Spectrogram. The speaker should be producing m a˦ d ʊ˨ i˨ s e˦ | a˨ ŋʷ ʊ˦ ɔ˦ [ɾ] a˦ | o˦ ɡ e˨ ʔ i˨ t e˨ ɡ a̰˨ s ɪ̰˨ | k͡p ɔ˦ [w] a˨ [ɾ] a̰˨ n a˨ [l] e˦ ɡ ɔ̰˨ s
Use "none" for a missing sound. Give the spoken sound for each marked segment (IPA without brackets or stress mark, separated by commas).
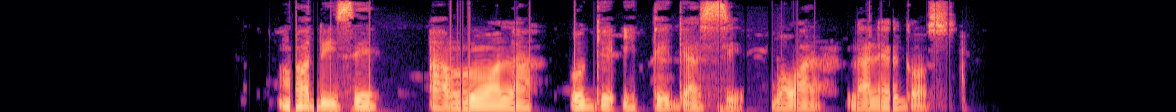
l, w, ɾ, l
